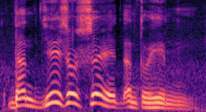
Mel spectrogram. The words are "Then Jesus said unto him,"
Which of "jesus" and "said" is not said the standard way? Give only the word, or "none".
jesus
